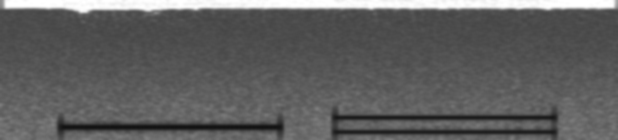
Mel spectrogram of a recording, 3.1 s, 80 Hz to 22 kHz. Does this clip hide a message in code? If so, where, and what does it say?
Yes: aircraft SELCAL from 0.3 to 2.8 s, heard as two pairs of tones. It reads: DE-AJ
